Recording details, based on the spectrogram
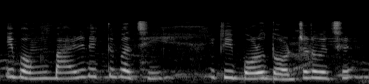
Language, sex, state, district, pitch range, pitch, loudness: Bengali, female, West Bengal, Dakshin Dinajpur, 280-335 Hz, 300 Hz, -29 LUFS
